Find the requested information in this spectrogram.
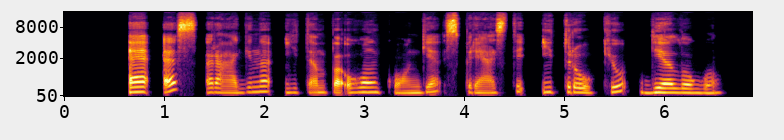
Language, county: Lithuanian, Šiauliai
